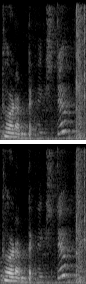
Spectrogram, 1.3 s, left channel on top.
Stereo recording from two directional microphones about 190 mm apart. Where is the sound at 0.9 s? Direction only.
Centre (ahead or behind).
